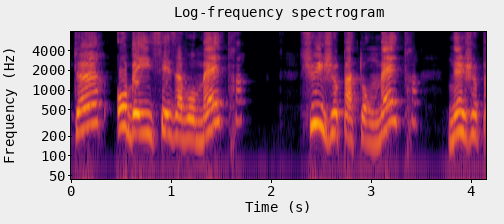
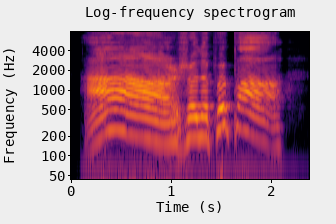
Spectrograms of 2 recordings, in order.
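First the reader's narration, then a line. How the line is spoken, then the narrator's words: Hideous roar. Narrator (French): dit Legris avec un hideux rugissement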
